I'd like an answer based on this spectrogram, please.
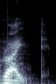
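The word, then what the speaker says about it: write: पढ़ेंगे इसे पढ़ेंगे देखिए शुरुआत में जब डब्लू है इसे हम लोग कैंसिल कर देंगे काट देंगे ठीक है यानी कि इसमें में डब्लू जो है साइलेंट रहता है आर आई टी ई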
